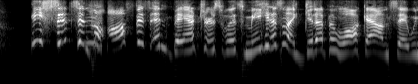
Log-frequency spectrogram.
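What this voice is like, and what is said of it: Usual voice. Nothing is said of it.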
